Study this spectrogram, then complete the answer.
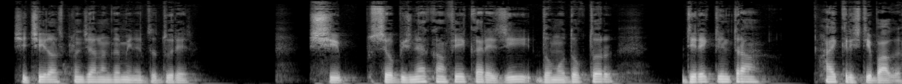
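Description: In a very clean recording with a silent background, a man speaks at a fairly slow pace. His intonation is monotone and flat, with long, frequent pauses. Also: fairly low pitch for a man. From rural Romania. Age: 20s. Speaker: truck driver and church violinist. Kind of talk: testimony.

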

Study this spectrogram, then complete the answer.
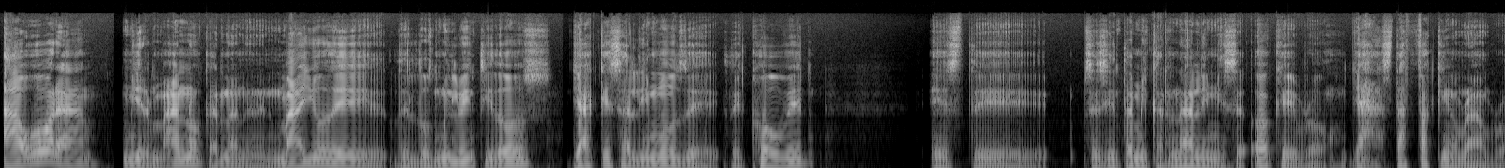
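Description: Against a quiet background, a man talks fairly slowly with lively intonation in a dry sound with no echo. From US West Coast (South Central Los Angeles); Los Angeles. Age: 40s. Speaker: comedian; comedian guest. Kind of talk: casual chat. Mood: joking, candid, slangy. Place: studio. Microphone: studio mic.

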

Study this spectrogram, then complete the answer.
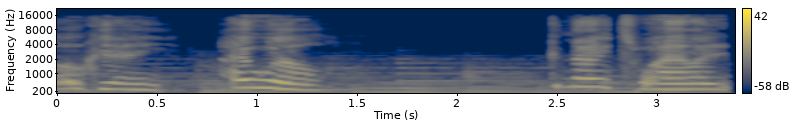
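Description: Clear music in the background beneath a put-on character voice. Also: fairly slow pace. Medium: dub. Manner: emotional, hesitant.

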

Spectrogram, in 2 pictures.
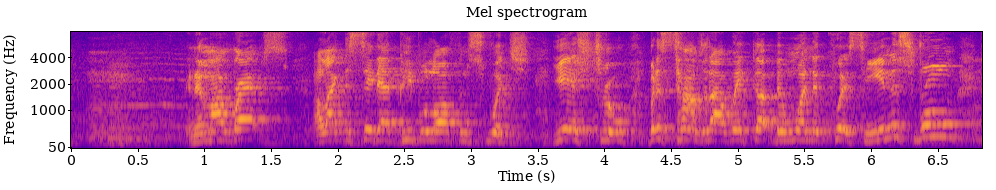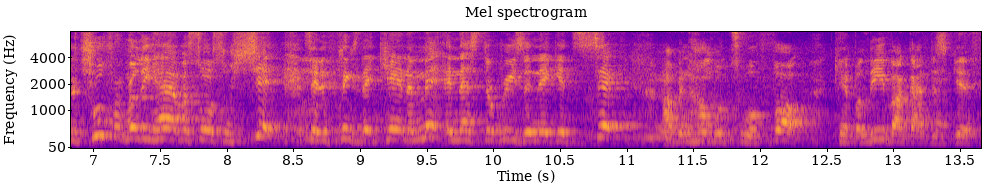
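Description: Over noticeable background noise, a man talks at an extremely high pitch with ordinary pitch variation, keeping a fairly quick pace with hardly any pauses. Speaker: poet. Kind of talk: spoken word performance. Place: shop.

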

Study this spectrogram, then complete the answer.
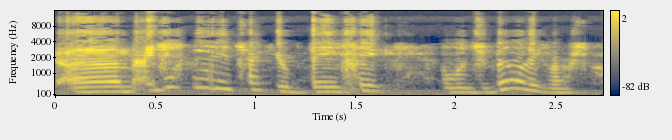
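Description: Quick-paced speech from a woman comes with a bright, sharp tone.

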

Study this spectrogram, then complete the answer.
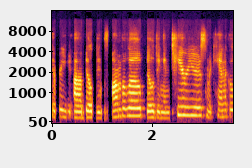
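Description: Moderate pace over a quiet background. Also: woman. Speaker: presenter. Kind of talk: presentation reading. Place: office. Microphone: webcam.

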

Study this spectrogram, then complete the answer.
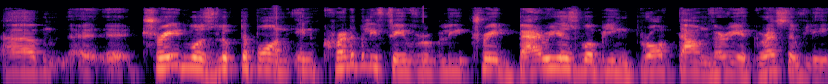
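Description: A man's fairly high, slightly mellow voice with a slightly husky edge, fairly quick pace and ordinary pitch variation.

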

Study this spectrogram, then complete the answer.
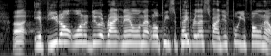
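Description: A man speaks in a raised, projected voice. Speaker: senior pastor. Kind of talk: sermon announcements. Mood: light, joking. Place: church.

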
